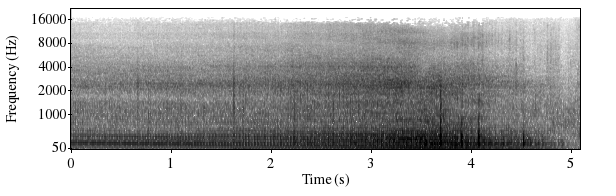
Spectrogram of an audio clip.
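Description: A motorcycle engine runs with a steady rumble that grows louder, broken by several sharp clattering knocks near the end before the sound drops away.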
